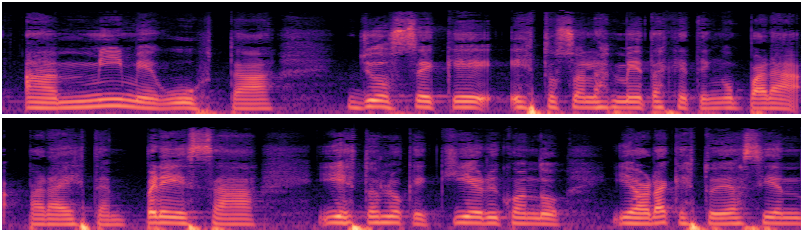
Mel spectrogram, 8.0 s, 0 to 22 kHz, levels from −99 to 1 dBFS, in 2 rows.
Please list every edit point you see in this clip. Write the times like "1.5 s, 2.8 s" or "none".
none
